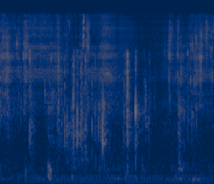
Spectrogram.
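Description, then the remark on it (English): Crisp crunching and chewing as someone bites into a Crunch bar, with irregular sharp crackles over a couple of seconds and no talking. “I'm taking a damn Crunch Bar.”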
